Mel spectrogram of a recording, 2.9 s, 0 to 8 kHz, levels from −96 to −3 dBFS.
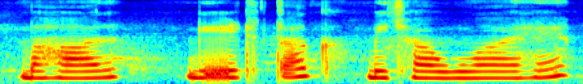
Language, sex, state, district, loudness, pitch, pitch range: Hindi, female, Uttar Pradesh, Shamli, -14 LUFS, 240 Hz, 230-260 Hz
